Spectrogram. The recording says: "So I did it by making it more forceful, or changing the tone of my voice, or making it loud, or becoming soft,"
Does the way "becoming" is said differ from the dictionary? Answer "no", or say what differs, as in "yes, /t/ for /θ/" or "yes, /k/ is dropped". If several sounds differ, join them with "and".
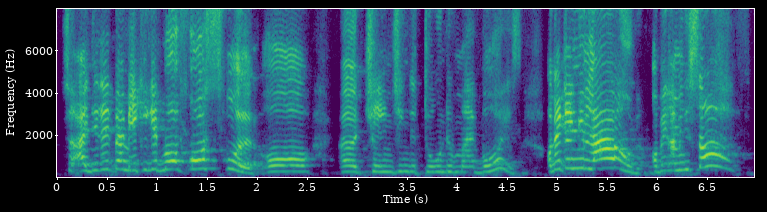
yes, /k/ is dropped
